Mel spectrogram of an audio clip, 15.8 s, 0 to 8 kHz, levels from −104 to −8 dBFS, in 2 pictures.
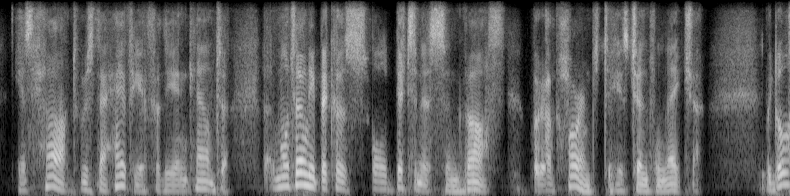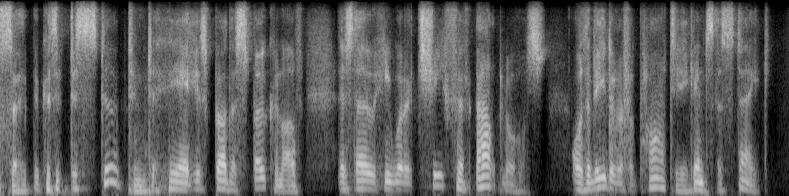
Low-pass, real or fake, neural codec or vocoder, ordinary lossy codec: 7.2 kHz; fake; codec, 16 kHz, 1 kbps, X-Codec, HuBERT features, trained on general audio; Opus, 16 kbps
